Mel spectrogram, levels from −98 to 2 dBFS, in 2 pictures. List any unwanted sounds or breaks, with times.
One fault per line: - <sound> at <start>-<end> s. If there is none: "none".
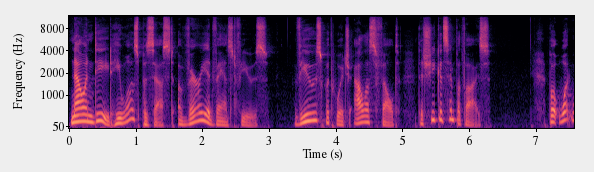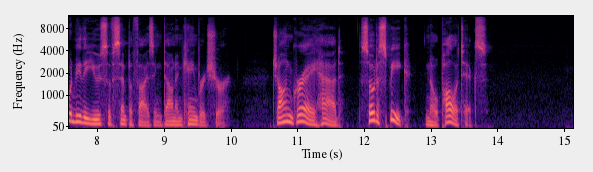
none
